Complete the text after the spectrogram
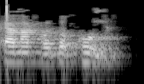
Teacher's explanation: C, ante A o U, es la velar oclusiva sorda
